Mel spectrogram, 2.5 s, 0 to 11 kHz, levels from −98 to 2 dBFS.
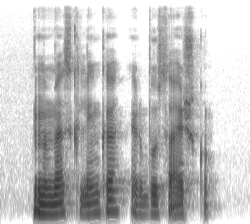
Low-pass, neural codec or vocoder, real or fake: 9.9 kHz; vocoder, 22.05 kHz, 80 mel bands, Vocos; fake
